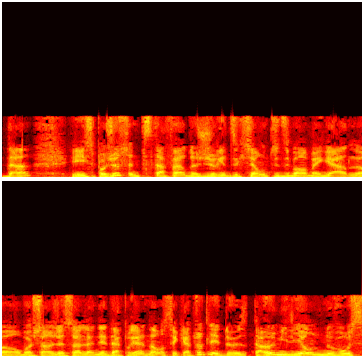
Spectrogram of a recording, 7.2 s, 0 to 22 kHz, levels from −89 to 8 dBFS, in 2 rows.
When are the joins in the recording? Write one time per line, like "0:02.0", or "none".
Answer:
0:06.0

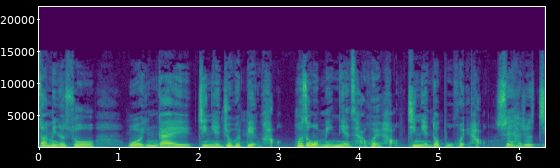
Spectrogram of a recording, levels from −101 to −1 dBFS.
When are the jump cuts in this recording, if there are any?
0:01.9

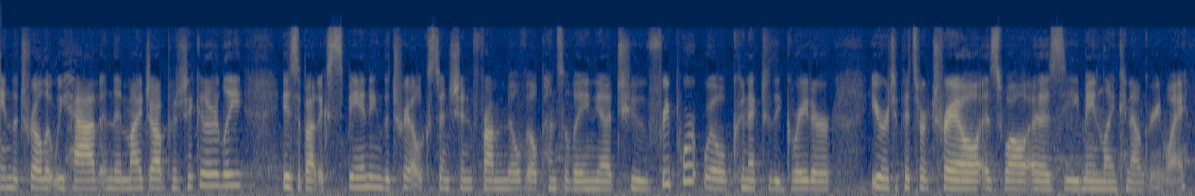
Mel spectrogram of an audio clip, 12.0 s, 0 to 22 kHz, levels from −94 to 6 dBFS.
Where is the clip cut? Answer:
none

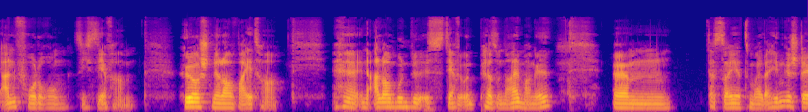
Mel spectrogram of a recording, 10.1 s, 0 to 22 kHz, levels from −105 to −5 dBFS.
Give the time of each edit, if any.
0:01.4
0:05.7

